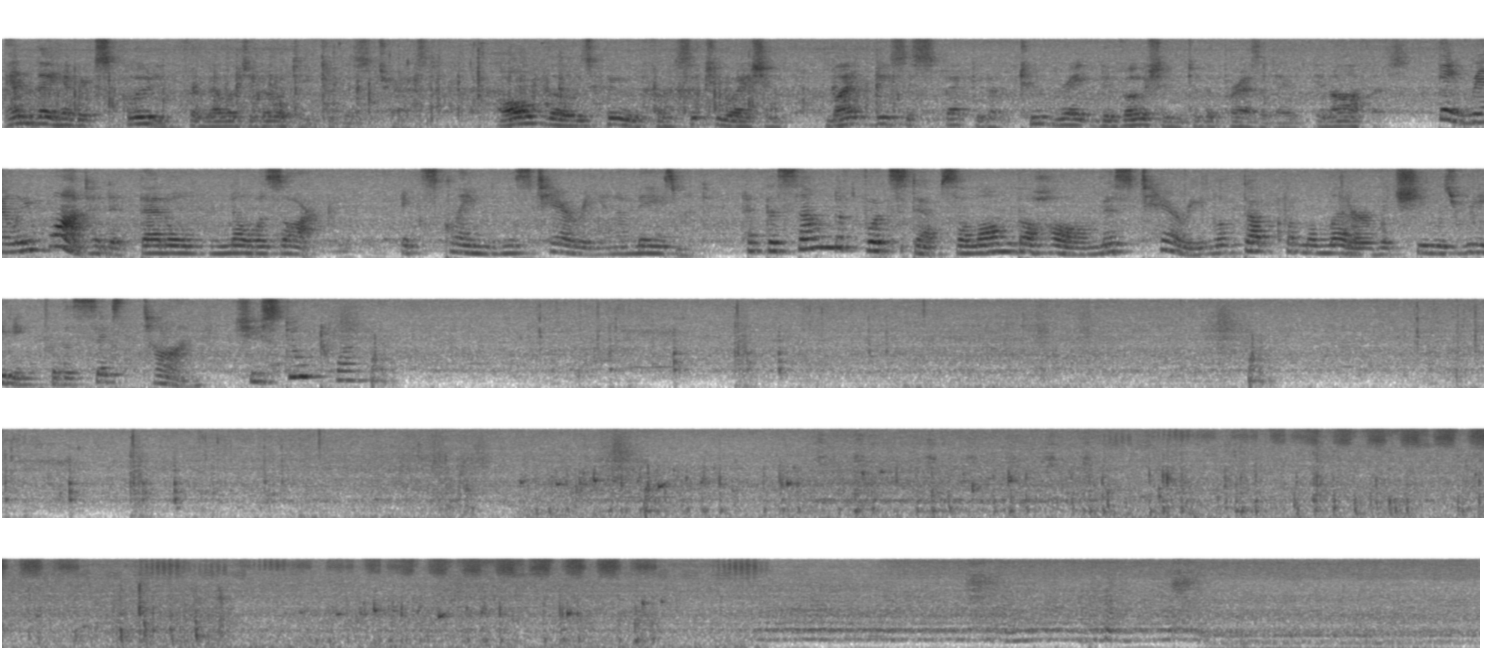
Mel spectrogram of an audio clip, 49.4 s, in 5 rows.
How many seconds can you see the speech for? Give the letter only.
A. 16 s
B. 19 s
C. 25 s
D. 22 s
D.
